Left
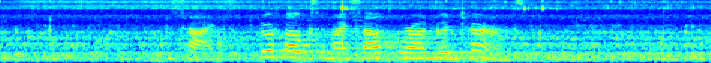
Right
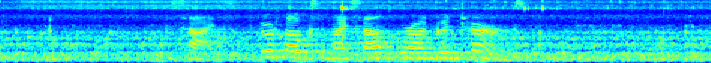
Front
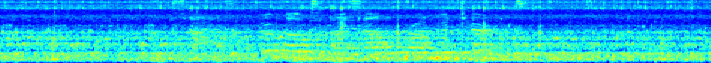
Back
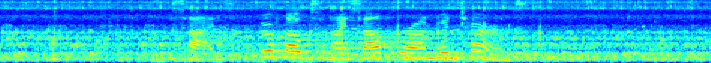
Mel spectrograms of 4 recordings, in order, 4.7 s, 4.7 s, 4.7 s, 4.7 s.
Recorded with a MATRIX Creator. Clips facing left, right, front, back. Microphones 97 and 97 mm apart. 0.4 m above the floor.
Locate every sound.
1.1 s a woman speaking: 170° left, 2 m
